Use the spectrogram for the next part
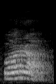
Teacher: это когда на конце слова у нас с вами звонкий звук превращается в глухой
